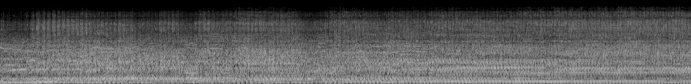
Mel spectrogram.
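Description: Demolition-derby Cadillac's engine running rough and loud through open exhaust stacks as the car rolls slowly across the muddy track, getting a little louder about four seconds in.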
